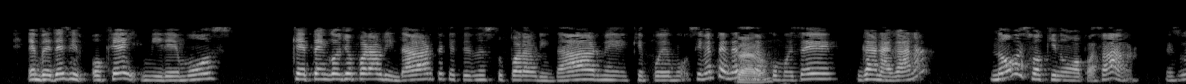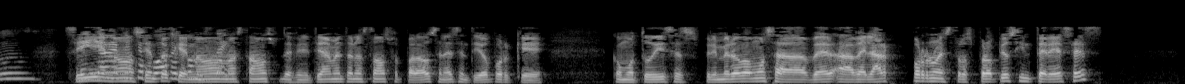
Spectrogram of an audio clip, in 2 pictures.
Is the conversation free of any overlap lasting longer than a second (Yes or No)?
No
